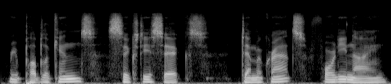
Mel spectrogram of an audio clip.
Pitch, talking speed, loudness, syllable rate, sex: 110 Hz, 90 wpm, -18 LUFS, 3.9 syllables/s, male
